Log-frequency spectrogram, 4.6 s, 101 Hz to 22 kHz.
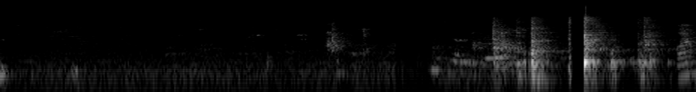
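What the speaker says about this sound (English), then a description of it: "I'm switching pans because I think I have an 8-inch pan." Pans and kitchen utensils knock and clatter as a crepe pan is swapped out, faint scattered taps at first, then a louder burst of metallic clanks and scrapes near the end.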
